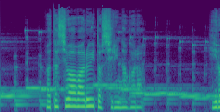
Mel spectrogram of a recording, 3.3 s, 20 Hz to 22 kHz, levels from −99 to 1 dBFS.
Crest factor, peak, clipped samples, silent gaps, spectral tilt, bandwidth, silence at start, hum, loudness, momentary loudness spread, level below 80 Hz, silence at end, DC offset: 18 dB; -12 dBFS; under 0.1%; none; -4 dB/octave; 16.5 kHz; 0 s; none; -30 LUFS; 13 LU; -68 dBFS; 0 s; under 0.1%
